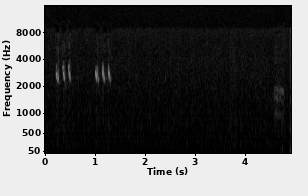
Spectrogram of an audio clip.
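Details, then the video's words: Female quail giving two quick three-note phrases of sharp, bright notes close together, followed by quiet, then a brief lower burst of noise at the end. "Female Batair Sound / مادہ بٹیر کی آواز / Bedana Ovozi"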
